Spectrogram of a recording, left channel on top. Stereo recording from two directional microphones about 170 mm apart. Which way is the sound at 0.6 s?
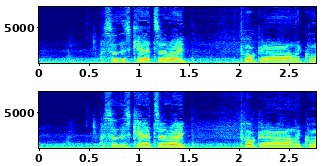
20° left (ahead or behind).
